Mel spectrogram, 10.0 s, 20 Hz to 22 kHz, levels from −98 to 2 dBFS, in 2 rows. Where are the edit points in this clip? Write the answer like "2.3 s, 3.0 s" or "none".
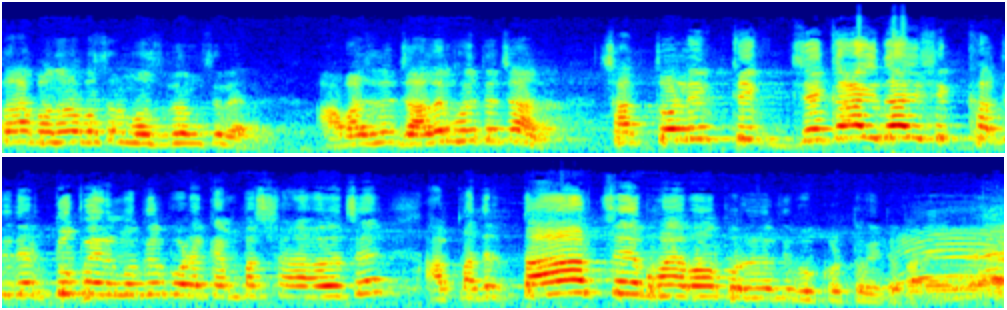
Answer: none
